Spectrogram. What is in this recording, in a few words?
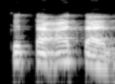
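"ketaatan", Malay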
